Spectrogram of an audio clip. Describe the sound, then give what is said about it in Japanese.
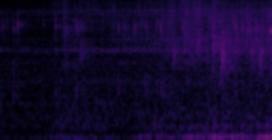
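Water runs steadily from a shower, rinsing shampoo foam from hair, a bright continuous hiss with soft splashing that grows slightly fuller toward the end, fairly quiet with no voices. “はーい、じゃあそろそろ泡を流しちゃいましょうね。”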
